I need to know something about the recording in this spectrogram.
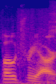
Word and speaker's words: Baudrillard: It's pronounced Baudrillard.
